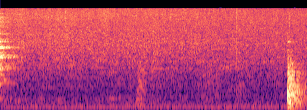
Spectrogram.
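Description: White onions, celery and orange, red and yellow peppers sauté in a pan with a steady, soft sizzle, broken by a sharp clatter near the end.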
